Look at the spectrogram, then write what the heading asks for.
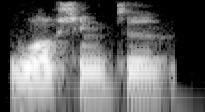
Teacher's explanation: It's rising. This is a rising tone.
